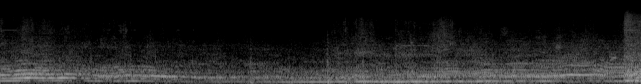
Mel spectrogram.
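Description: A non-wing 305 sprint car howls around a dirt oval on a qualifying lap, its engine note rising and falling continuously. The sound is loud and moderately close with no voices over it.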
